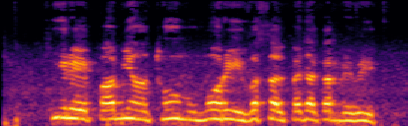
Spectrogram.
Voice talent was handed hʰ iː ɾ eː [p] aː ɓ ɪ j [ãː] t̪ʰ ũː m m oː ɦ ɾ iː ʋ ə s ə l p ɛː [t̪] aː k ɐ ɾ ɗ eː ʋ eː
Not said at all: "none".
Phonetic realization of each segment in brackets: p, ãː, d̪

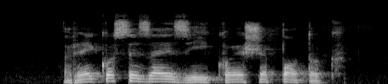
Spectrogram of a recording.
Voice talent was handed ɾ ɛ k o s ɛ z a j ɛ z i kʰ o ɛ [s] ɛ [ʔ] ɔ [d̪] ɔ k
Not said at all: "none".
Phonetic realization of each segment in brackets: ʃ, p, t̪

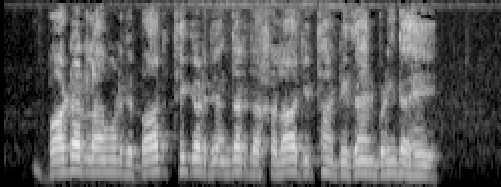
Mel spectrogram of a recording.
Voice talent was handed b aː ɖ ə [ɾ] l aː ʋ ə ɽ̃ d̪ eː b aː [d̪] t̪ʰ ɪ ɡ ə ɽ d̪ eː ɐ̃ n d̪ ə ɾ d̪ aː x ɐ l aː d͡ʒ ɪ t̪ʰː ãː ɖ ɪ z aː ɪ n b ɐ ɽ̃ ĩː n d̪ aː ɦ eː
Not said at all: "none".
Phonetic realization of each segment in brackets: ɾ, d̪

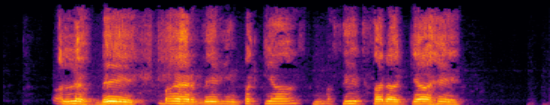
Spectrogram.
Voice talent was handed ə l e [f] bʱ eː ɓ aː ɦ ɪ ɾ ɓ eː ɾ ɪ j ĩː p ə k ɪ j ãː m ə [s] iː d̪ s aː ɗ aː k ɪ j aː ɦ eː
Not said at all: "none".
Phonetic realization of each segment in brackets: f, s

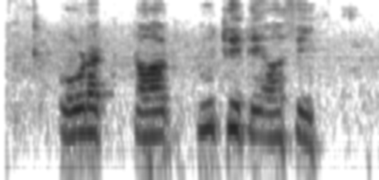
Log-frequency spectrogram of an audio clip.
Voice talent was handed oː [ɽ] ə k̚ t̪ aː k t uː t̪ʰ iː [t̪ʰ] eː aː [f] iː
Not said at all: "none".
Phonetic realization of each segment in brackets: ɽ, t̪, s

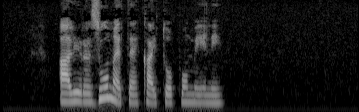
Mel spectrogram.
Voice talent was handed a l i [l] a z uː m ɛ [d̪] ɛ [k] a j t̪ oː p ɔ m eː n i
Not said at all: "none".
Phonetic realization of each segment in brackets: ɾ, t̪, k

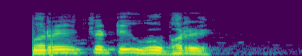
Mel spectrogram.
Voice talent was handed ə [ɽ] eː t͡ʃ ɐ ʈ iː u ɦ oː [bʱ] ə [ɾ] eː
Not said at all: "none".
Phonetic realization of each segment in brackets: ɾ, bʱ, ɾ

